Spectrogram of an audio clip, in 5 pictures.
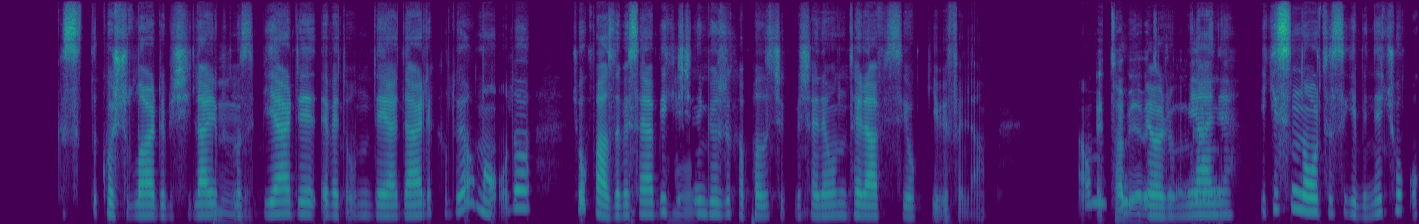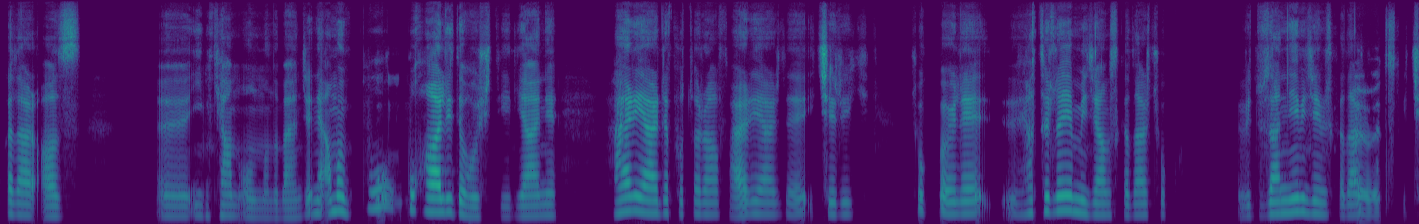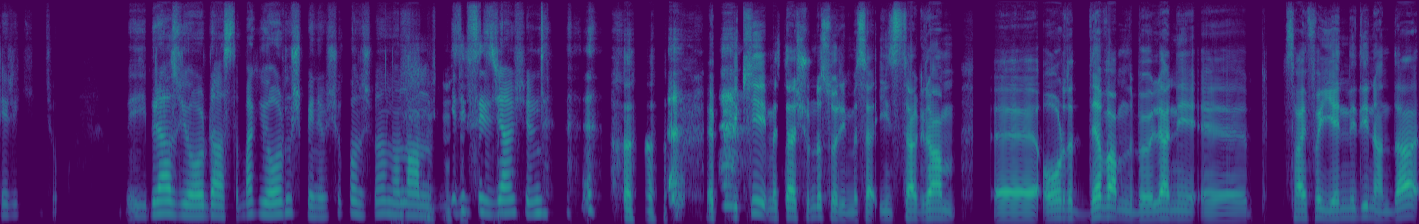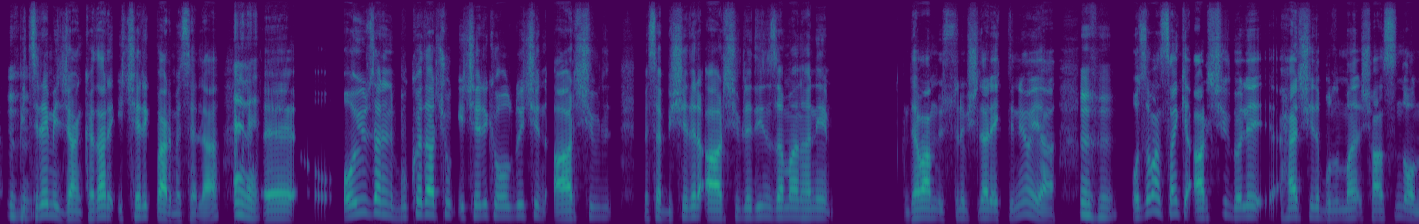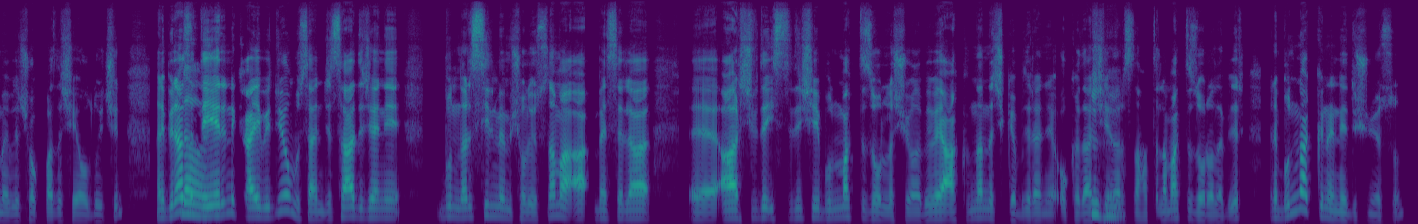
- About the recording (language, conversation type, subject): Turkish, podcast, Eski gönderileri silmeli miyiz yoksa saklamalı mıyız?
- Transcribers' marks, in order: tapping; other background noise; chuckle; chuckle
